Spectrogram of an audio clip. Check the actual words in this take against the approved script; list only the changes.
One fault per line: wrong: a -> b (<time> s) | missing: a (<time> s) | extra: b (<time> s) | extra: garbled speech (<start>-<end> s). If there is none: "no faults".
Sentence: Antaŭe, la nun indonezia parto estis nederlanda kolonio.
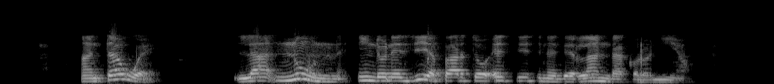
no faults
